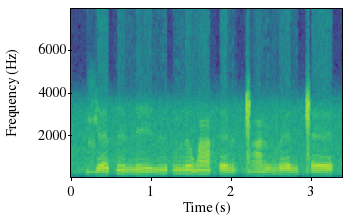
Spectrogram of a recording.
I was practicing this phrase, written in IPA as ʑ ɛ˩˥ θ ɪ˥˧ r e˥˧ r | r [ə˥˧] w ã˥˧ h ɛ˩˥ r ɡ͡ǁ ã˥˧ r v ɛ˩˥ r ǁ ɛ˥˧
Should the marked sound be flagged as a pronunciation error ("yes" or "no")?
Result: no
